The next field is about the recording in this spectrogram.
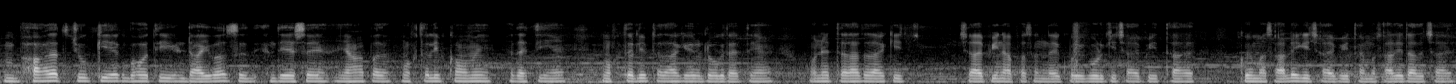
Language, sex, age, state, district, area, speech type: Urdu, male, 45-60, Uttar Pradesh, Aligarh, rural, spontaneous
